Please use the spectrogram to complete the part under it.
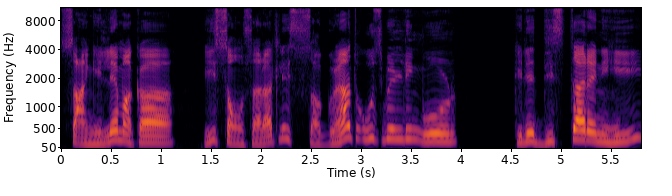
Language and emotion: Goan Konkani, surprised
